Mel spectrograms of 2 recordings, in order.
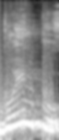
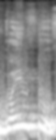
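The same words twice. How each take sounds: The two takes are said the same way.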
